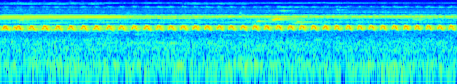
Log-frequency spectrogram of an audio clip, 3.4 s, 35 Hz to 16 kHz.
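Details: A black-and-yellow broadbill at Taman TAR, Congkak, West Malaysia, recorded in 2022, trilling in fast regular throbs, roughly four a second, steady in pitch, above a faint high continuous buzz.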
